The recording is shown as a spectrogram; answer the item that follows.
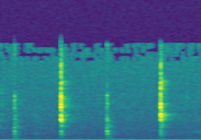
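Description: A few isolated sharp ticks from a computer mouse, spread about a second apart, over a steady low hum.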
